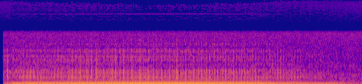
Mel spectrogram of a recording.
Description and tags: Monster Inhale
creature, fantasy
